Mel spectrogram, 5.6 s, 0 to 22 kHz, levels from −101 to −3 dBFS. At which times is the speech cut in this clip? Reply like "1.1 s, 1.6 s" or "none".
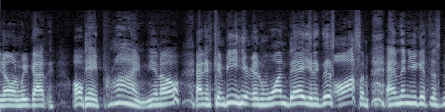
1.0 s, 4.2 s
